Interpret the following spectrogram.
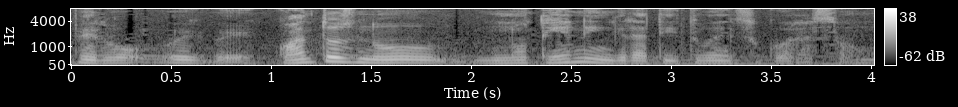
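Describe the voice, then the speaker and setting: A woman's voice: low-pitched, unhurried, a crowd in the background. A middle-aged woman with a Guatemalan accent, co-hosting a church teaching and sharing a testimony, affirming her husband often. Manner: affirming, frequent amens and agreement. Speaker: pastor's wife, co-host.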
